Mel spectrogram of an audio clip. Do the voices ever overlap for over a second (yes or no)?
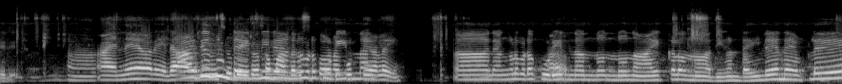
yes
